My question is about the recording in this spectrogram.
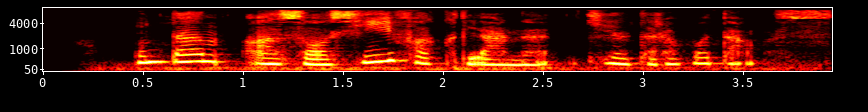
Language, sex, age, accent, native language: Uzbek, female, 25-34, Toshkent shahri, Uzbek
